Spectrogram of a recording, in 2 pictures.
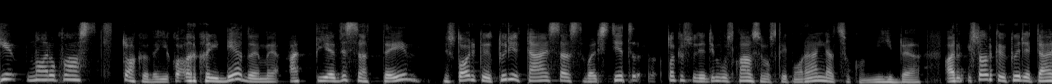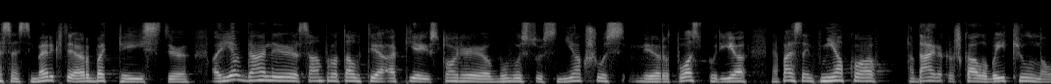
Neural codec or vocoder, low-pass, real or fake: codec, 16 kHz, 1 kbps, X-Codec, HuBERT features, trained on general audio; 7.2 kHz; fake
